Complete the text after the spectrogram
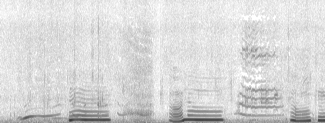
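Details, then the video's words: Cat meowing insistently, linked to the difficulty of separation. Several long, steady meows, some starting with a quick upward swoop, alternate with brief quieter squeaks and soft background rustling. "funny and cute cat and separation is hard || cat lovers viral cat | meowing"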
